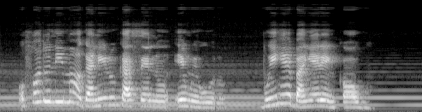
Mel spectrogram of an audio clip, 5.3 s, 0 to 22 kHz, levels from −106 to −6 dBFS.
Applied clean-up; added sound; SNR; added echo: none; Bowed string instrument + Organ; 17 dB; none.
